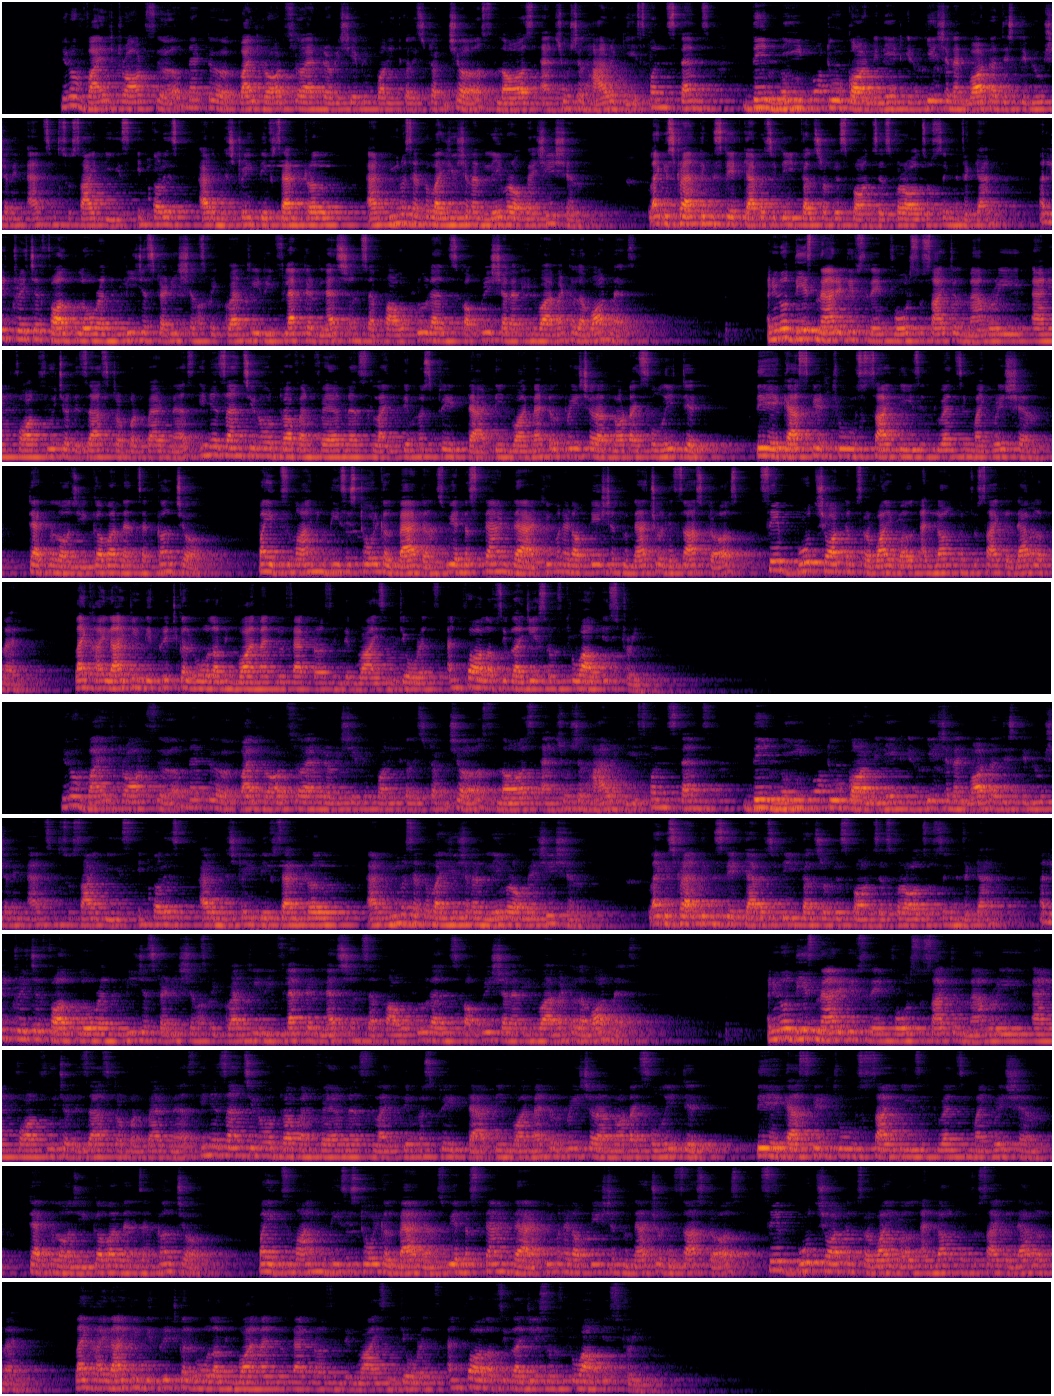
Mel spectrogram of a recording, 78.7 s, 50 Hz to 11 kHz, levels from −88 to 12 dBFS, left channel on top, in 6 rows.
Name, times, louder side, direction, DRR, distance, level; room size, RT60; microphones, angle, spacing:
voice 1, 0.7-8.8 9.3-15.3 15.6-17.3 17.7-20.4 21.2-25.6 26.1-34.1 35.8-48.1 48.8-52.4 52.8-55.0 55.7-61.7 62.1-65.9 66.5-73.6, left 2 dB, 55° left, 6 dB, 0.6 m, -28 dB
6.2 x 5.7 x 3.7 m, 1.4 s
head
